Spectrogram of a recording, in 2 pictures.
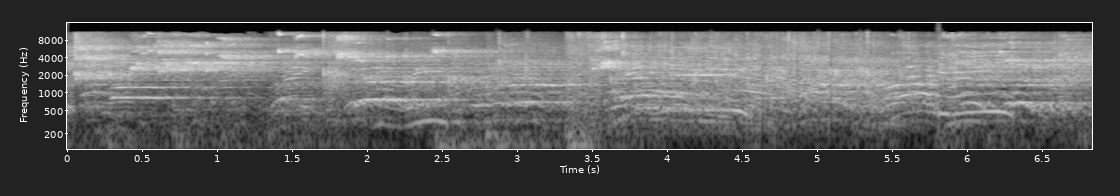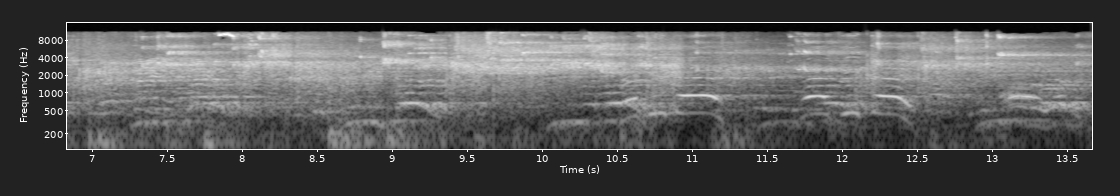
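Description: Basketball shoes squeak on a hardwood court in an echoing gym.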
